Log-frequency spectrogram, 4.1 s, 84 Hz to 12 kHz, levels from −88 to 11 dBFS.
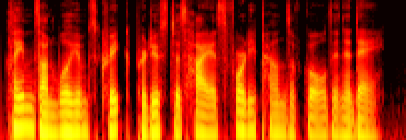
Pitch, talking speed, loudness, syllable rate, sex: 105 Hz, 220 wpm, -21 LUFS, 4.9 syllables/s, male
